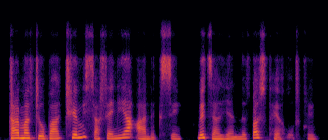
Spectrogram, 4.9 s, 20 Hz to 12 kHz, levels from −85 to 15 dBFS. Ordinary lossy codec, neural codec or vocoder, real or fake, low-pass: Opus, 24 kbps; codec, 16 kHz, 0.5 kbps, FunCodec, trained on Chinese and English, 25 frames a second; fake; 7.2 kHz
